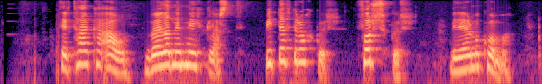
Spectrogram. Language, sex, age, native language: Icelandic, female, 40-49, Icelandic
